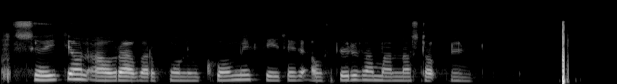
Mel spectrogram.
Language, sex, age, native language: Icelandic, female, 20-29, Icelandic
